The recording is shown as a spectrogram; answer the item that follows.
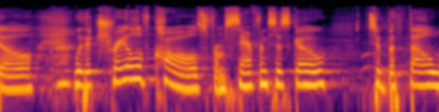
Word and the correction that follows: Bothell: Washington. I don't know if that's how it's pronounced. Bothell, I said. Like Bothell, Washington.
